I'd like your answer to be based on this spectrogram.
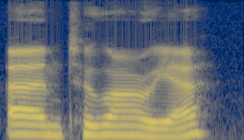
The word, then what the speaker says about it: Terraria: She likes Terraria.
